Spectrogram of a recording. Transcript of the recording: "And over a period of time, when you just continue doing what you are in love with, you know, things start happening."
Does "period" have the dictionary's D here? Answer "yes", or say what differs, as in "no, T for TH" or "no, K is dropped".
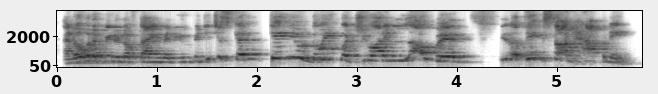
yes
